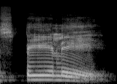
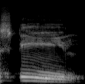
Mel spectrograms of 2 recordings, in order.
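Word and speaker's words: stele: is called steel or better to pronounce it is staley but we say like steel steeler system it is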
